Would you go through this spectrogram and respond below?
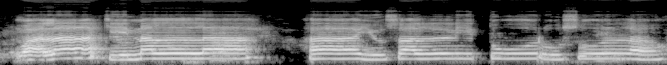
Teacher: karena nun mati bertemu dengan huruf ya tidak dalam satu kata, maka harus dibaca dengung selama dua harakat atau satu alif kurang lebih tiga ketukan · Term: idgham funah, idgham bil gunnah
